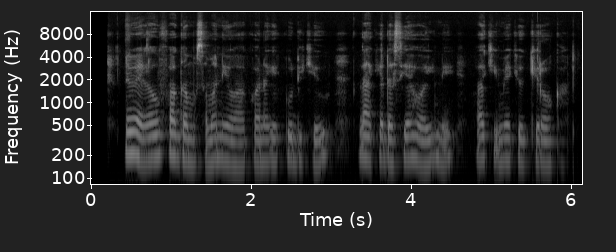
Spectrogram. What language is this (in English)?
Kikuyu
